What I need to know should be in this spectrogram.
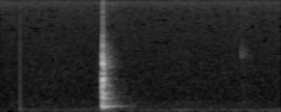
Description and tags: Knock wood
Knock on the wood
knock, knocking, wood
